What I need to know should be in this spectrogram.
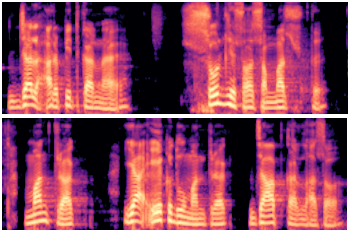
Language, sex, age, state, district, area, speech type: Maithili, male, 45-60, Bihar, Saharsa, rural, spontaneous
